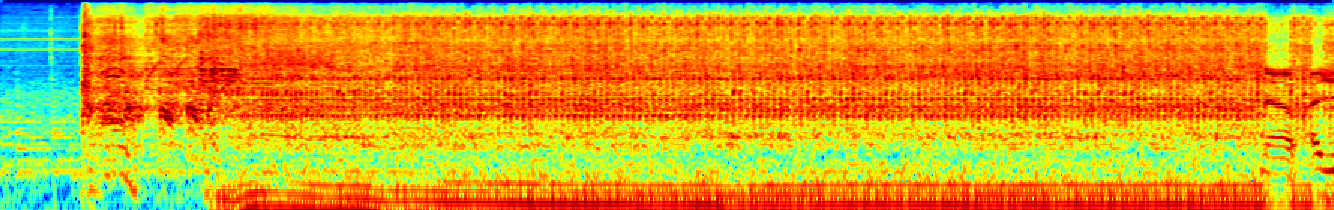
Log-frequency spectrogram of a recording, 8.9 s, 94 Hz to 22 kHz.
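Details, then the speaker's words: VW Polo 9N3 GTI petrol, idling: hard, diesel-like clattery rattle from the air conditioning compressor, whose magnetic clutch has seized or failed, owner suspects its bearing; fix is an AC delete with a shorter belt. "be able to hear the polo that should sound like a petrol sounds like a diesel that's because the magnetic clutch on the air conditioning pump has gone it's seized or something's gone wrong with it"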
